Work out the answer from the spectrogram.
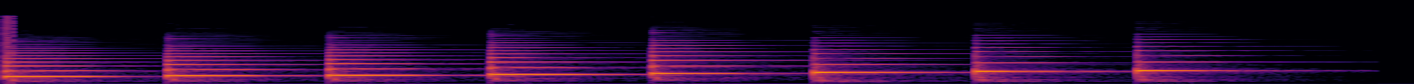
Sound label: c melodic minor scale note positions on treble clef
